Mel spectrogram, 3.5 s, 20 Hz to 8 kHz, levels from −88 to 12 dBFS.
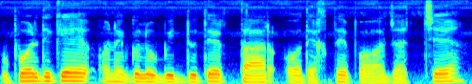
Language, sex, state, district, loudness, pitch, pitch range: Bengali, male, Assam, Hailakandi, -17 LUFS, 125 Hz, 110-130 Hz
